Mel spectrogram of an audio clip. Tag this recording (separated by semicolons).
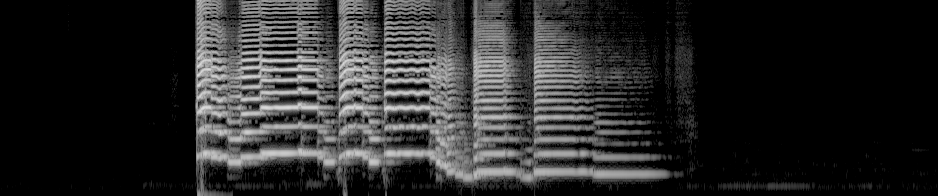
jazz; sax; riff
